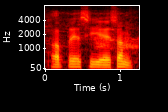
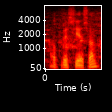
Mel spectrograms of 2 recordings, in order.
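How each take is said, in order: First: अप्रिसिएशन slowly broken into five syllables. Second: Said in the usual way. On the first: Shown as a demonstration. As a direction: stretch out अप्रिसिएशन, one syllable at a time. (अप्रिसिएशन को धीरे, अक्षर-अक्षर तोड़कर बोलें) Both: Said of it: "इसको जैसे ही आप बोलिएगा".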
